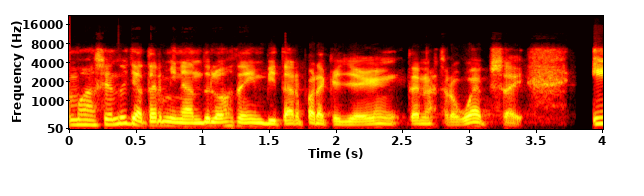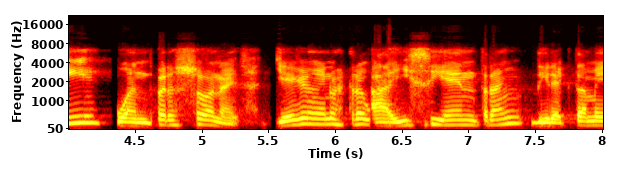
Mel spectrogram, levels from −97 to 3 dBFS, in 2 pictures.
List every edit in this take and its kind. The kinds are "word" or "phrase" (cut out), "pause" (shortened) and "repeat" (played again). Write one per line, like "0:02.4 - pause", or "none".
0:01.8 - word
0:02.5 - word
0:04.6 - word
0:06.2 - word

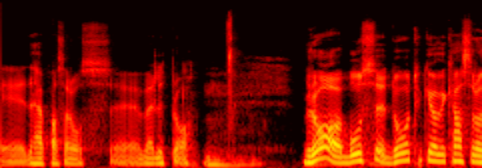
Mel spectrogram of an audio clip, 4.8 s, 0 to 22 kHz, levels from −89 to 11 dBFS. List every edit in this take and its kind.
0:02.0 - pause

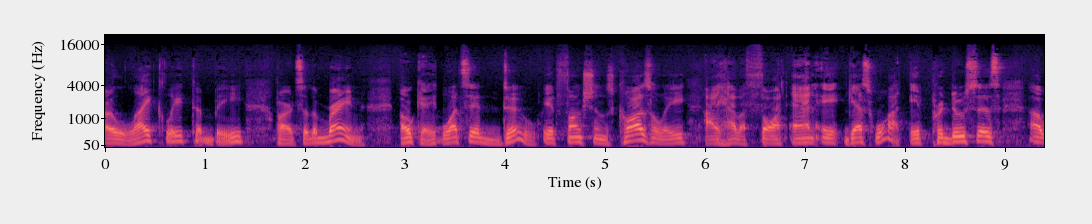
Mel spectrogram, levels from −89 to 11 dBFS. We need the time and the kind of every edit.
0:01.7 - phrase
0:03.3 - word
0:06.8 - phrase

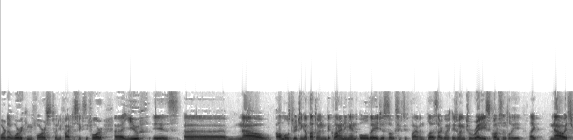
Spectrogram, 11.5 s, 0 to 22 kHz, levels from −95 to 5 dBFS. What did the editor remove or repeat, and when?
0:02.2 - pause
0:03.6 - pause
0:06.5 - word

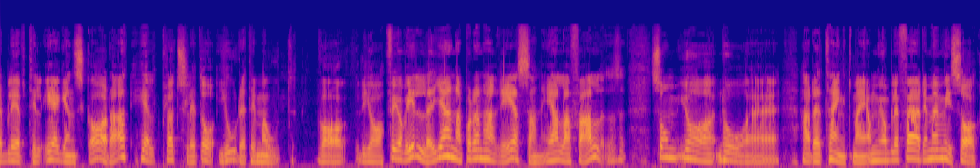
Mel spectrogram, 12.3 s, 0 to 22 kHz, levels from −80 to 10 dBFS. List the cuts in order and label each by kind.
0:01.6 - word
0:03.1 - word
0:04.8 - phrase

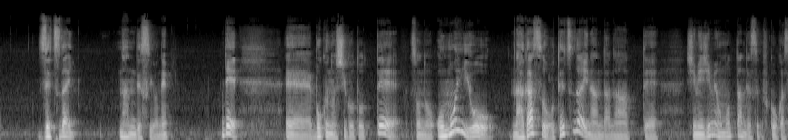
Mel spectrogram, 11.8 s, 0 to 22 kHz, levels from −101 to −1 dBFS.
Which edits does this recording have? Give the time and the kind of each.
none

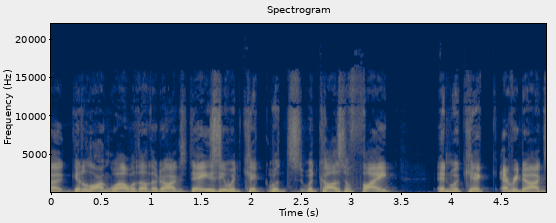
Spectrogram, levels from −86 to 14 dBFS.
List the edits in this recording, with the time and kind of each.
none

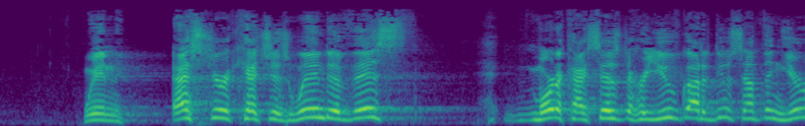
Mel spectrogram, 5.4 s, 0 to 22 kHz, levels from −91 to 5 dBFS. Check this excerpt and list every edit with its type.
none

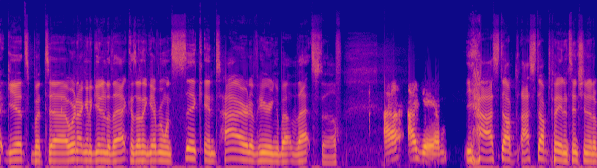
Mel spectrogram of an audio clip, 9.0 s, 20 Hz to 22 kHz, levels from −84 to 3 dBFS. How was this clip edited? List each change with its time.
0:05.6 - pause

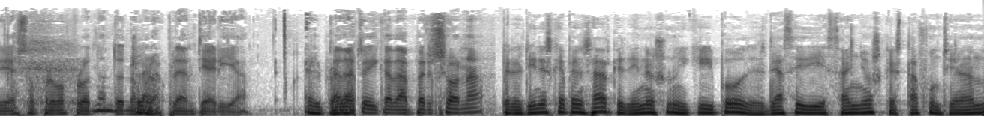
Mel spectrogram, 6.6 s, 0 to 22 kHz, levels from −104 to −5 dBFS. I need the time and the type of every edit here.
0:02.4 - word
0:03.3 - pause

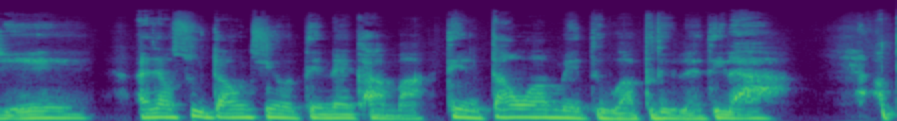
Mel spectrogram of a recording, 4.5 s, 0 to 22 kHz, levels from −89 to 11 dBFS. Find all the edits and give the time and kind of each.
0:02.2 - pause

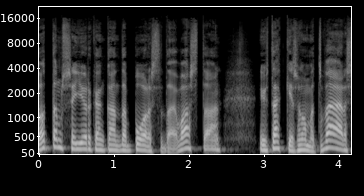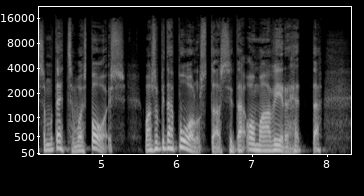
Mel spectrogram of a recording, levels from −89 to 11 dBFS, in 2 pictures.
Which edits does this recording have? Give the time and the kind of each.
0:03.8 - word
0:04.8 - phrase

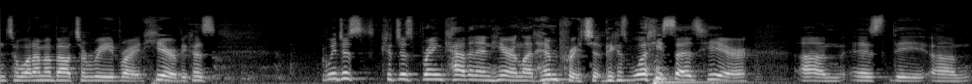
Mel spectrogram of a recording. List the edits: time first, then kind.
none

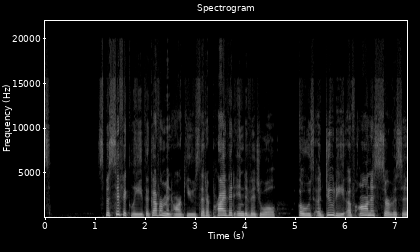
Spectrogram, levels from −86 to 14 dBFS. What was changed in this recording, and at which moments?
none

